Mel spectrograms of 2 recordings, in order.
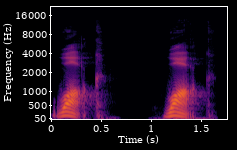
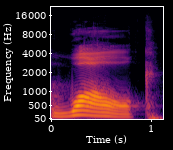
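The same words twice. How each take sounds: First: "Walk" with no L, like "wok"; silent L. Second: "walk" with the L sounded, drawn out; wrong pronunciation. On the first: Teacher modelling for students, silent L in "Walk". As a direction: say "Walk" leaving the L completely silent. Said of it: "esse L não é pronunciado". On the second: Teacher showing students what to avoid, L sounded in "walk". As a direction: say "walk" wrongly, voicing a clear L. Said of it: "você não vai falar". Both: Shown as a demonstration.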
